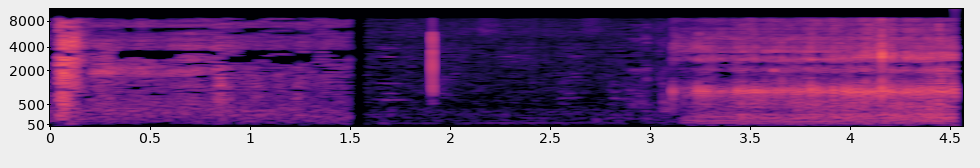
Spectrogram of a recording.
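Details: Sleeping animal: rough, rattling breathing noise broken by a quiet gap, then a louder stretch; snoring.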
